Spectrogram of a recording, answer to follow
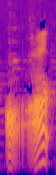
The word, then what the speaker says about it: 耳: The pronunciation for ear is r, r.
